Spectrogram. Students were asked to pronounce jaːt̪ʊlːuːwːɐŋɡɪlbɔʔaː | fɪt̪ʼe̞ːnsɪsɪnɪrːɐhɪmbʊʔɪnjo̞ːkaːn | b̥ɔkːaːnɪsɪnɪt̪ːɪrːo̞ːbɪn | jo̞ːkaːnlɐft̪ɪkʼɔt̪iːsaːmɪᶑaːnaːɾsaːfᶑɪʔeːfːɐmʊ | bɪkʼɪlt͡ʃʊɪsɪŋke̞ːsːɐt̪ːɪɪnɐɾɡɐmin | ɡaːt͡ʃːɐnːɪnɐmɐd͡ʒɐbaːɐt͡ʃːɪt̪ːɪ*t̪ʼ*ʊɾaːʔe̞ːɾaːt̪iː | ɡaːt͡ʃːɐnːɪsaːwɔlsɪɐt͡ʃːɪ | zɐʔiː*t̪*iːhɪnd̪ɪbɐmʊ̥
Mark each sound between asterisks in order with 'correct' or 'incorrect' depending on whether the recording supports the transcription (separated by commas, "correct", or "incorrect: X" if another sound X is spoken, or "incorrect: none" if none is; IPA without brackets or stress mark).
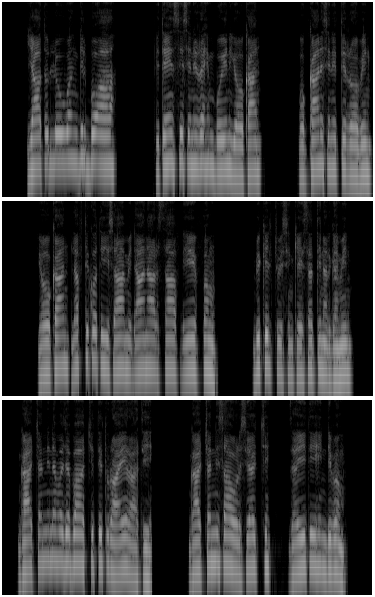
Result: correct, correct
